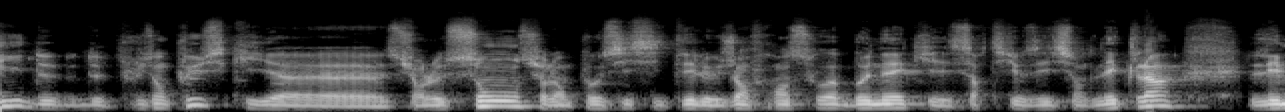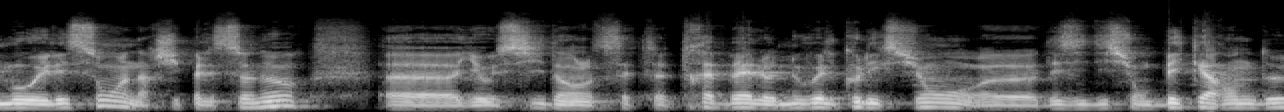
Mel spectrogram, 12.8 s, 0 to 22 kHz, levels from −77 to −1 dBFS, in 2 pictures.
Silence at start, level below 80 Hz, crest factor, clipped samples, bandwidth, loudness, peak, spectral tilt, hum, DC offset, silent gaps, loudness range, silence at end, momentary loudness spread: 0 s; -62 dBFS; 18 dB; under 0.1%; 13 kHz; -19 LUFS; 0 dBFS; -4 dB/octave; none; under 0.1%; none; 5 LU; 0 s; 10 LU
